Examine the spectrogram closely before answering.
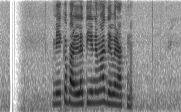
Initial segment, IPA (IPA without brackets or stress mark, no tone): m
